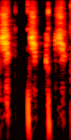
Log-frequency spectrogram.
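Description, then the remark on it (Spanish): A voice imitates the crinkly sound of a package being opened in an unboxing video, with four quick, breathy hissing bursts, fairly quiet, each separated by a brief pause. “Ay, me encanta ver los unboxing, pero sin audio, como con un micrófono, porque a mí me encanta la CMR, que abran el paquete y suene como chuc,”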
